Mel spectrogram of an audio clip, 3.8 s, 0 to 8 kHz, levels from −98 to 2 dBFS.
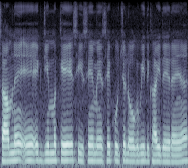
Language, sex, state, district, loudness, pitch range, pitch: Hindi, male, Chandigarh, Chandigarh, -16 LUFS, 130-140 Hz, 135 Hz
